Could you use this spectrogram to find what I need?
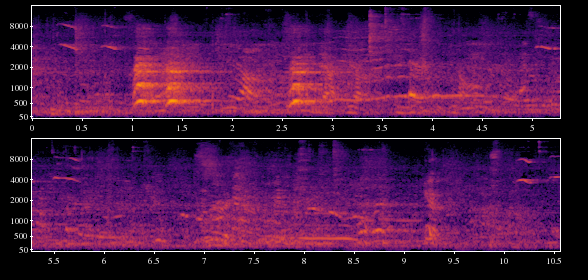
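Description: A young woman calls out and praises a dog with animation in a large echoing hall.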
